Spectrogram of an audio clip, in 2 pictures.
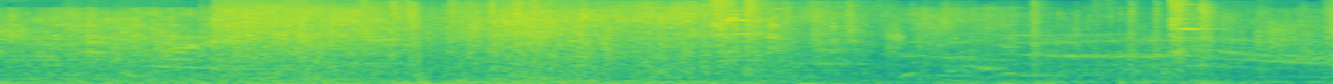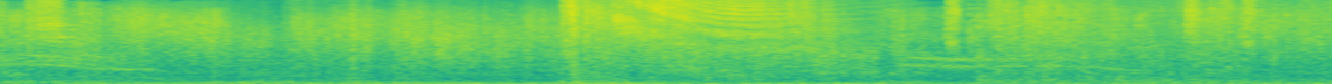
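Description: Energy blasts zap through the air.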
